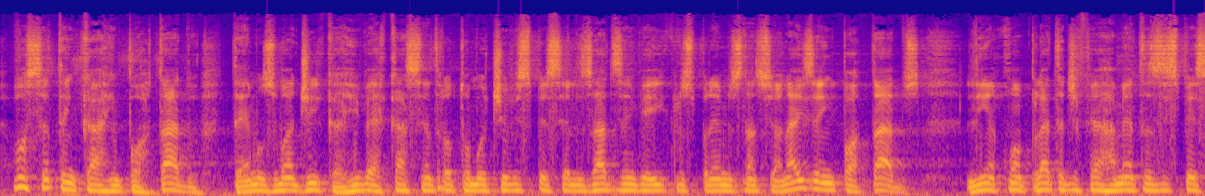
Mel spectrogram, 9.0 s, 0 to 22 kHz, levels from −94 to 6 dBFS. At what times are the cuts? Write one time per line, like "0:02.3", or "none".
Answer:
none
